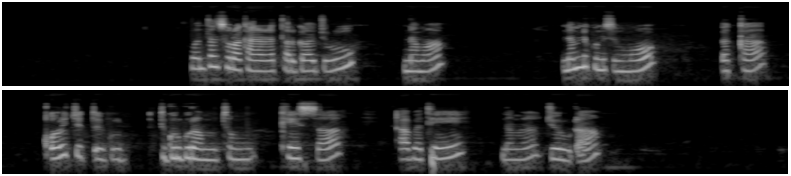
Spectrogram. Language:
Oromo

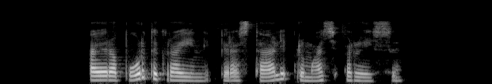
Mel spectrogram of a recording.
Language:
Belarusian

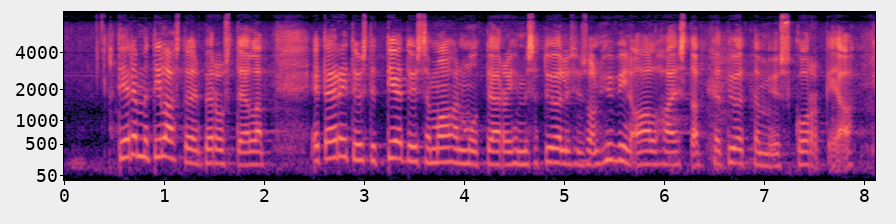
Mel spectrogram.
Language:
Finnish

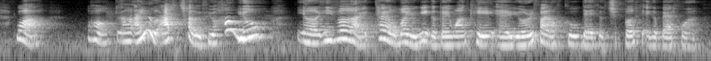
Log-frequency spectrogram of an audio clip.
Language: English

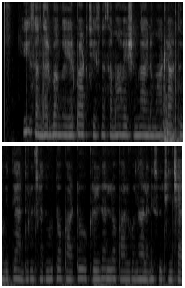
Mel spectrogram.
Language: Telugu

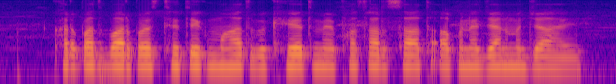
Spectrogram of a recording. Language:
Magahi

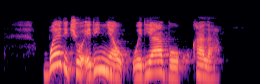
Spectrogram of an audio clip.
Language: Ganda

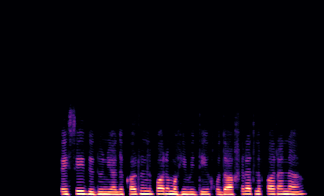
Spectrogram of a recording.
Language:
Pashto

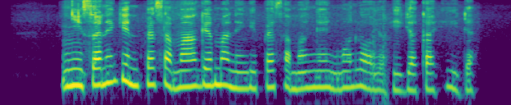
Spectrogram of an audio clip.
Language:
Luo (Kenya and Tanzania)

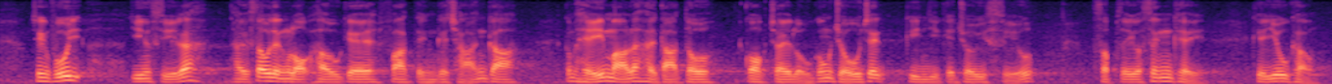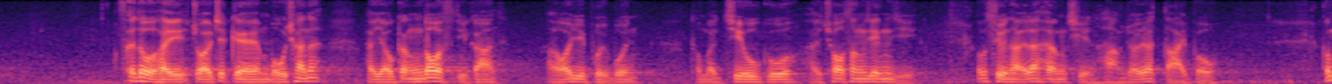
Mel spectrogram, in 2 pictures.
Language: Cantonese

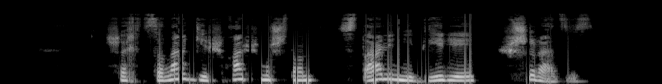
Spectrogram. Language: Abkhazian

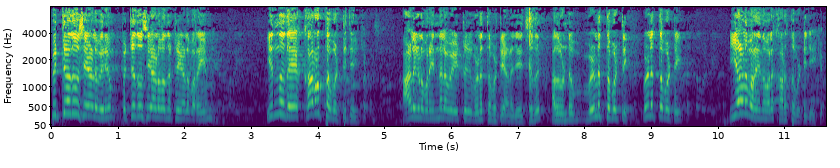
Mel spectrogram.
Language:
Malayalam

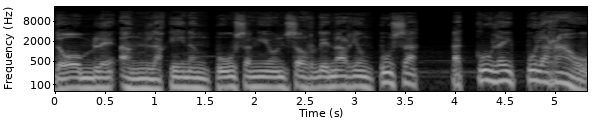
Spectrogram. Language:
Filipino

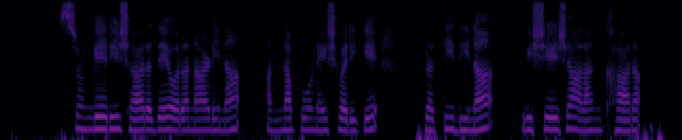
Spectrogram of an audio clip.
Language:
Kannada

